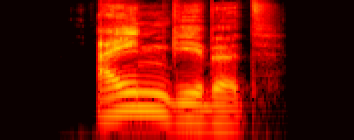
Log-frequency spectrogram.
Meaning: second-person plural dependent subjunctive I of eingeben
- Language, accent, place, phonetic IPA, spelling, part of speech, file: German, Germany, Berlin, [ˈaɪ̯nˌɡeːbət], eingebet, verb, De-eingebet.ogg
